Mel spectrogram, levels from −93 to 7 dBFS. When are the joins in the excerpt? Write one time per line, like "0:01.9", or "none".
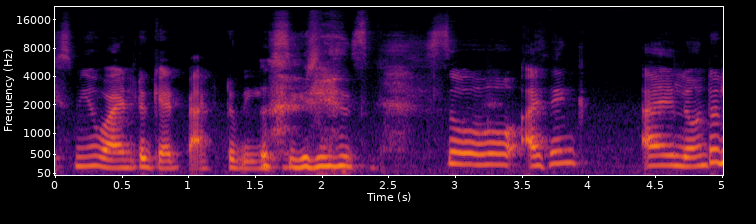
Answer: none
